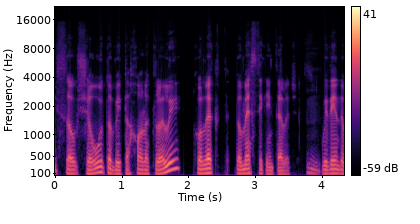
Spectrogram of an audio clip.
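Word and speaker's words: שירות הביטחון הכללי: It's a bit difficult words to pronounce, so I'm going to say them again slowly. So Shirut HaBitachon HaKlali collect domestic intelligence within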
